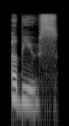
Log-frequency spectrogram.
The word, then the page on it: abuse: verb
